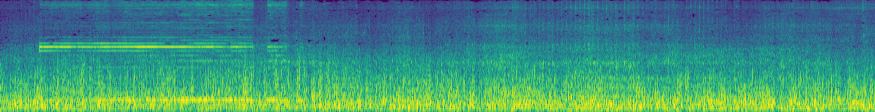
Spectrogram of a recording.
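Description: Steady wind rush on the microphone with road noise from a bicycle riding on concrete. Just after the start a vehicle horn sounds for about two seconds, then gives a short second honk about three seconds in.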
